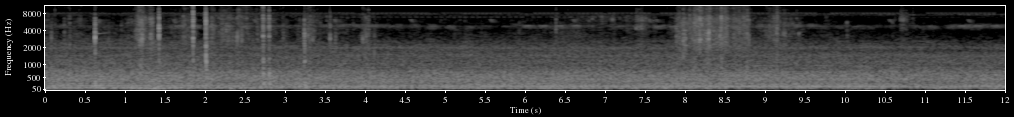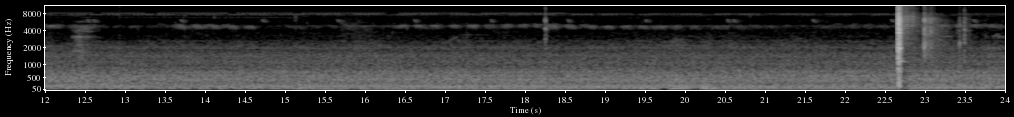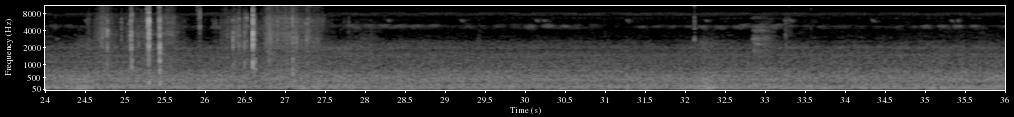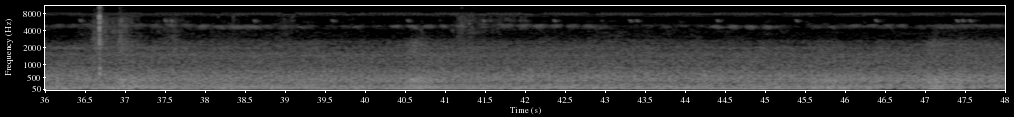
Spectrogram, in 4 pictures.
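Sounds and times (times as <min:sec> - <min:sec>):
insects chirping: 0:00.0 - 0:48.0
air rifle shot: 0:22.6 - 0:23.2.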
